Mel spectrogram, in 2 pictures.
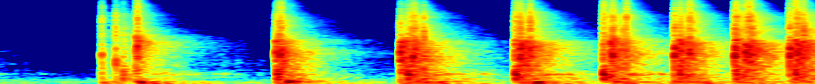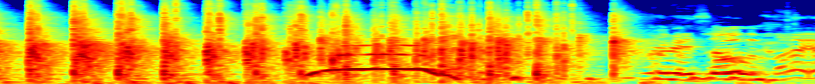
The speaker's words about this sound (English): The slow clap is tough.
